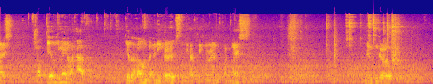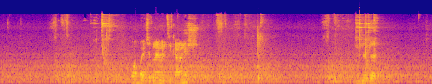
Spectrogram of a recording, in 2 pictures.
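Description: A man talks calmly into a microphone nearby.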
